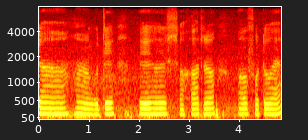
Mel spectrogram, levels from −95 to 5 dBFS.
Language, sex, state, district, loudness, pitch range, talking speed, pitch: Odia, male, Odisha, Sambalpur, -15 LUFS, 135-150 Hz, 75 wpm, 145 Hz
